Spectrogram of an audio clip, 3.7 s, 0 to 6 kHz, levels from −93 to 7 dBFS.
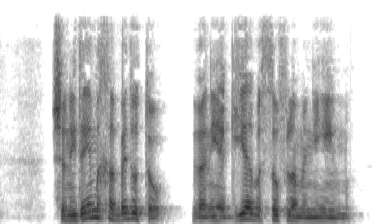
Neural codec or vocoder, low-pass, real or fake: none; 5.4 kHz; real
